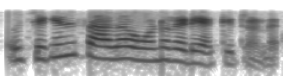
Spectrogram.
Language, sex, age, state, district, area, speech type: Malayalam, female, 18-30, Kerala, Alappuzha, rural, conversation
